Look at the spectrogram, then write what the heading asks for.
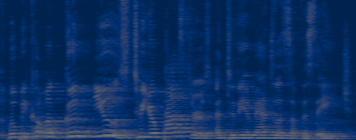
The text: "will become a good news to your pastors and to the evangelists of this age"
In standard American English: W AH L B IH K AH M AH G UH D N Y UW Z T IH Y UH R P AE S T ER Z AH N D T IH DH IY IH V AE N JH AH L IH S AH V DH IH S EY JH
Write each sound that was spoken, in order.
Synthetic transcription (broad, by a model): W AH L B IH K AH M AH G UH D N Y UW Z T IH Y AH R P AE S T ER Z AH N T IH DH IY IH V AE N JH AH L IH S AH V DH IH S EY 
